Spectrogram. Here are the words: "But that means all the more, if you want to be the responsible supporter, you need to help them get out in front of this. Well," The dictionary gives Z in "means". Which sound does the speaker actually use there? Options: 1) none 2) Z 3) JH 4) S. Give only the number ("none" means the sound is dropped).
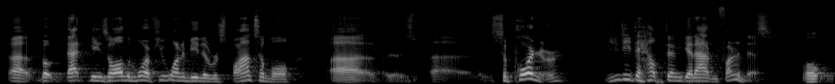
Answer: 2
